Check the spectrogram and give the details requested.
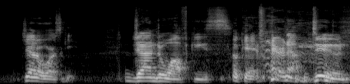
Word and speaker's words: Jodorowsky: see out of the new Dune movie was Androfsky's Dune. Like, Jodorowsky.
